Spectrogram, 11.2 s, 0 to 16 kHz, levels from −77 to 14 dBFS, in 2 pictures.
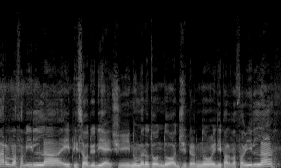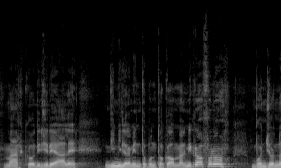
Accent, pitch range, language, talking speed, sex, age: native, 110-135 Hz, Italian, 105 wpm, male, 30-49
